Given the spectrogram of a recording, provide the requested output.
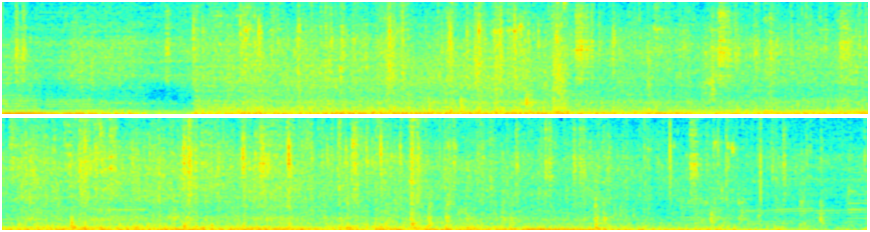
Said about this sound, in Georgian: ცოტა ხმა აქვს უბრალოდ მანქანას.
